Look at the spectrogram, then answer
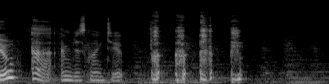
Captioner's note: clears throat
